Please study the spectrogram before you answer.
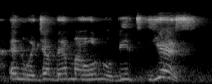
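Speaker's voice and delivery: normal talking voice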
